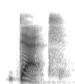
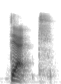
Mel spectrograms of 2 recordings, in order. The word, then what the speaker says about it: debt: b in the pronunciation debt you shouldn't hear the B I did not pronounce the b because when you have B and right after T usually you don't pronounce the b there are always exceptions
